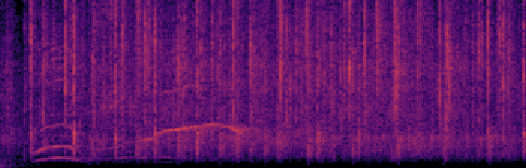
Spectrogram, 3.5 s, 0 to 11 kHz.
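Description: An audience applauds in a dense, steady wash of clapping that continues throughout, with a few whistles sliding up and down early on, opening the 4th "Raznye Lyudi" (Different People) charity festival.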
